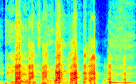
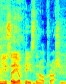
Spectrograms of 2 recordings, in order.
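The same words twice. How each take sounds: First: Loud, dragged-out villain threat laughing through it; hammed-up mock threat. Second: Said in the usual way. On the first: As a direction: boom it out like a cartoon villain, slowly.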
